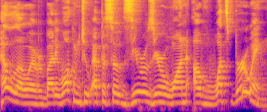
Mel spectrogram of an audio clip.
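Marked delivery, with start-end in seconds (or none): 0.9-4.0 cracked voice breaking mid-line. Opening the first episode of a new coffee podcast, voice cracking. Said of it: "Was that a voice crack?".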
